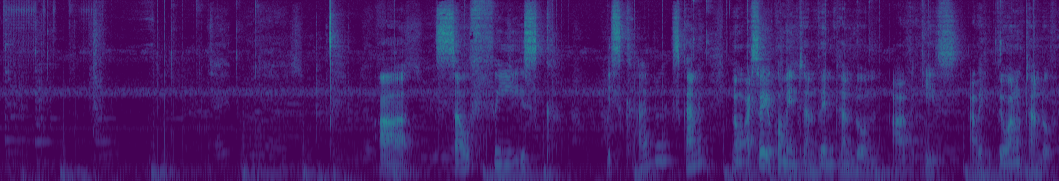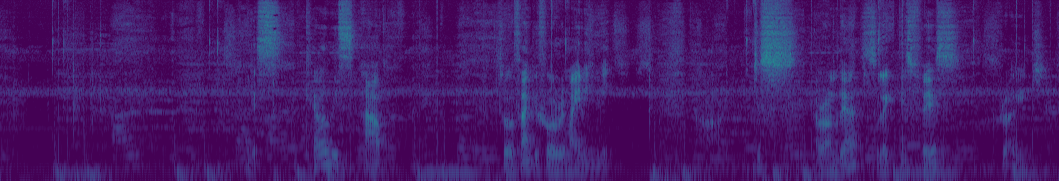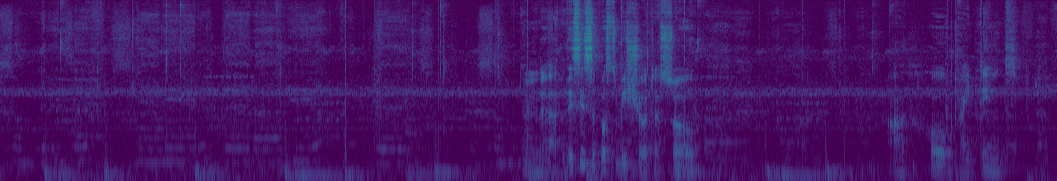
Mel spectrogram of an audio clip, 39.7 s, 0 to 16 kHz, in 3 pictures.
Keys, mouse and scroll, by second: 0.3 ctrl+s, 1.7-2.1 scroll up 1, 2.7-3.0 scroll up 1, 4.0 g, 11.5 d, 12.4 click, 13.0 s, 14.2 g, 16.7 s, 17.8-18.4 scroll down 1, 18.4-19.4 scroll down 1, 19.4 s, 23.5 Tab, 24.2-27.5 drag, 27.5 Tab, 28.4 scroll up 1, 29.2 ctrl+s, 34.5 Tab, 34.5-35.1 scroll up 8, 35.1 click, 35.8 Tab, 36.5 scroll up 4, 38.3 scroll up 3.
